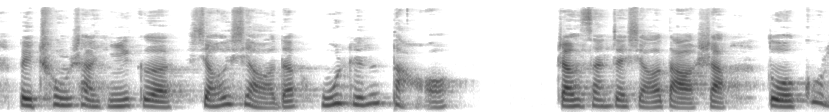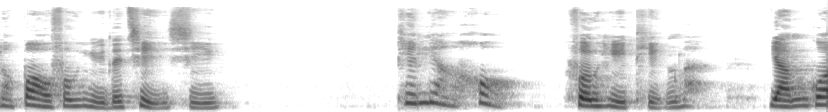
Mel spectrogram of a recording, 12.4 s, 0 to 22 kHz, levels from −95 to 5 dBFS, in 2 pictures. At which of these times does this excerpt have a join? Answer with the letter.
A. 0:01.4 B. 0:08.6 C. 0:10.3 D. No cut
D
